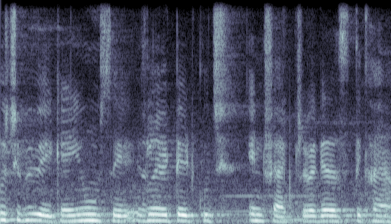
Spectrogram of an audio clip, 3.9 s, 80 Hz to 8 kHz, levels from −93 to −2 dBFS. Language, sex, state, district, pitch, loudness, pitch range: Garhwali, female, Uttarakhand, Tehri Garhwal, 205 Hz, -14 LUFS, 195-215 Hz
